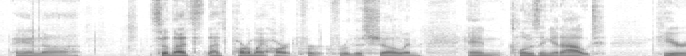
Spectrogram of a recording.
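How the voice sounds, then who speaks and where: Flat, monotone delivery from a man at a medium pitch, very slow and somewhat breathy, in a very clean recording with a silent background. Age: 50s. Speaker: podcast host. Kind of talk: reflective solo monologue. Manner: halting.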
